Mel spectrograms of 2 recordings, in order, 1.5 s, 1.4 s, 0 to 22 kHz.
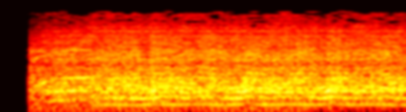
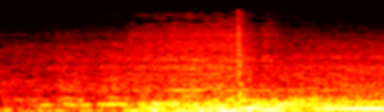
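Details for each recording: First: Volvo V40 petrol engine: fast, even, free crank with no compression pulses, never catching. No compression; suspected cause is fuel washing down the cylinder walls and mixing with the oil, unconfirmed. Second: Old Volvo V40 petrol engine that had no compression, after squirting oil into cylinders and cleaning plugs: catches after cranking and revs strongly and cleanly, burning off the oil. Engine starts and revs.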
